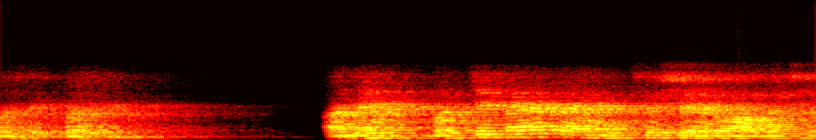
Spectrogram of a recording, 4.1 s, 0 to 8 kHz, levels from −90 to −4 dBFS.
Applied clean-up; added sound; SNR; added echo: none; none; none; reverberation time 1.1 s.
